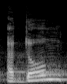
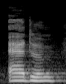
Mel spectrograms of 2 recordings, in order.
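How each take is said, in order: First: Adam said as Hebrew "adom", with a rising end; Hebrew pronunciation. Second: Said in the usual way. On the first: Shown as a demonstration. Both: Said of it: "the Hebrew word for red".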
